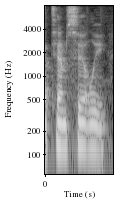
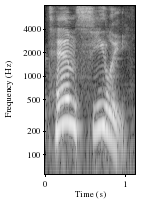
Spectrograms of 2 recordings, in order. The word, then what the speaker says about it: Tim Seeley: i was talking about by tim silly volume one did i mispronounce his damn name again tim seeley ah come on keep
